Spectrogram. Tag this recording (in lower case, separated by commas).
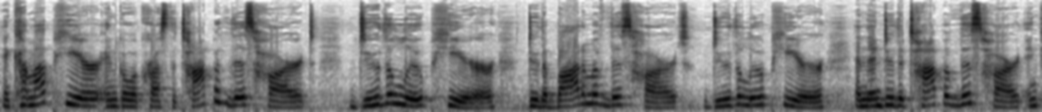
speech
